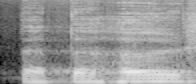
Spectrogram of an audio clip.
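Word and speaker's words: ততঃ: আছে তাতাহ আমরা জানি সংস্কৃতে কোন শব্দের শেষে যদি বিসর্গ থাকে তাহলে সেক্ষেত্রে বিসর্গের জায়গায় হ এর উচ্চারণ হয় তাই এক্ষেত্রে শব্দটির উচ্চারণ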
